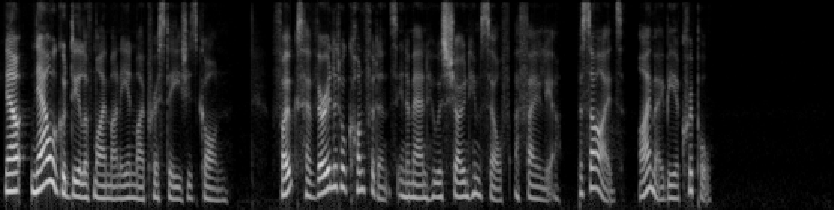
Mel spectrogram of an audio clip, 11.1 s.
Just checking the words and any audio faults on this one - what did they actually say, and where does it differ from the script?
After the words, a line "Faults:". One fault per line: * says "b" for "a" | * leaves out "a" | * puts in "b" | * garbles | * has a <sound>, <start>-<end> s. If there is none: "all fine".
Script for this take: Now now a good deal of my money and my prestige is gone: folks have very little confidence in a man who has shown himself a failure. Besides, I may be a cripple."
Now now a good deal of my money and my prestige is gone: folks have very little confidence in a man who has shown himself a failure. Besides, I may be a cripple."
Faults:
all fine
